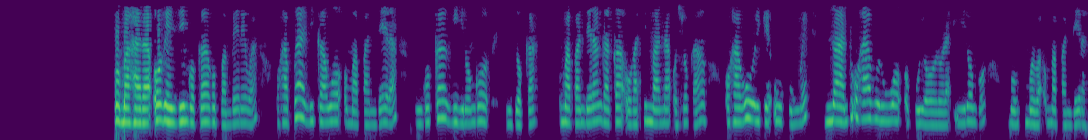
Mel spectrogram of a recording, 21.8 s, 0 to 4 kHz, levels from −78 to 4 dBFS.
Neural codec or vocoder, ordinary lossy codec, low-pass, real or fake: codec, 24 kHz, 3.1 kbps, DualCodec; MP3, 16 kbps; 3.6 kHz; fake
